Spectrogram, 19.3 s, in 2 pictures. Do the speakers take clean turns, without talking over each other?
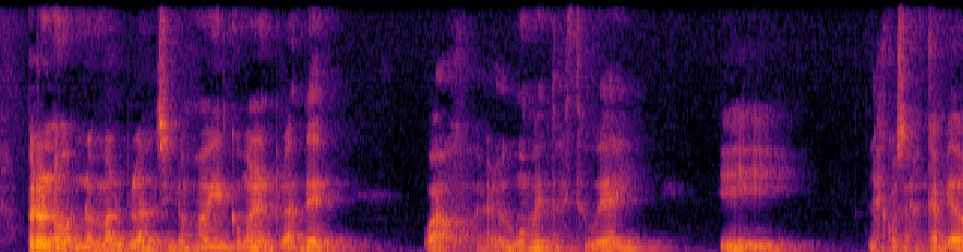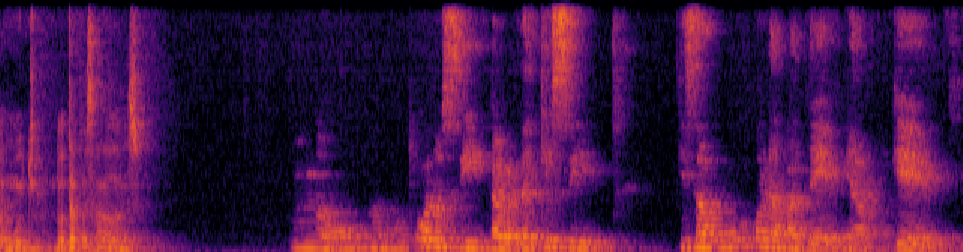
Yes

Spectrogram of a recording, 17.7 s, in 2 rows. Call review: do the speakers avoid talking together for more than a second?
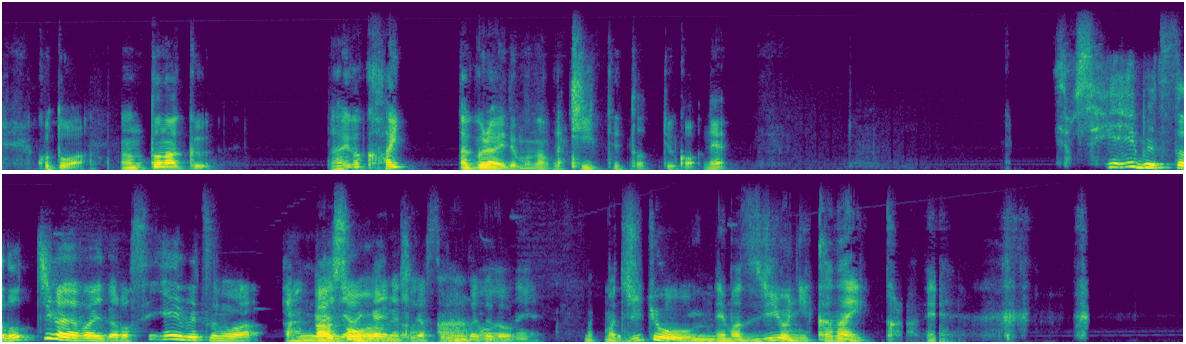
No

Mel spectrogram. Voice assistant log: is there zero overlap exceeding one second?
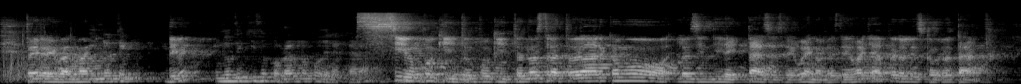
No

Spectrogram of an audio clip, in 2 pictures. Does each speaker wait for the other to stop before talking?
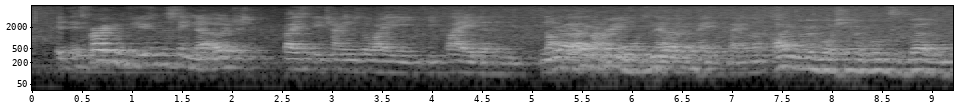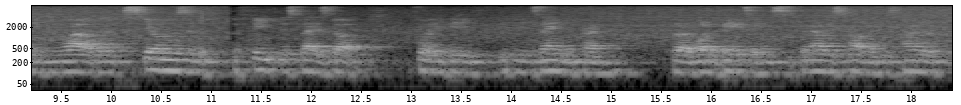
No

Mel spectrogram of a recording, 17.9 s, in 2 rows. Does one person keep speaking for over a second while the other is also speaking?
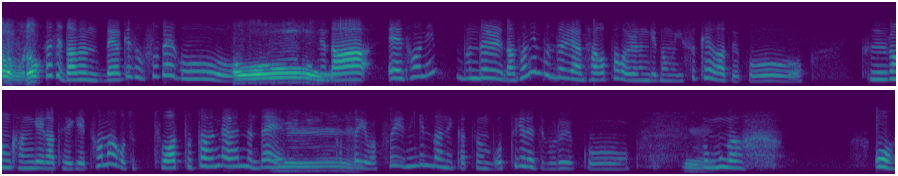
No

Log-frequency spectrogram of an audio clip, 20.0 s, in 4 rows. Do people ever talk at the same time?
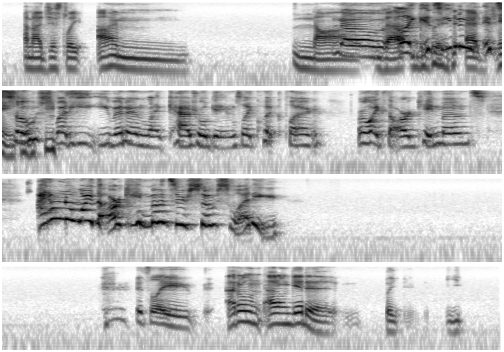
Yes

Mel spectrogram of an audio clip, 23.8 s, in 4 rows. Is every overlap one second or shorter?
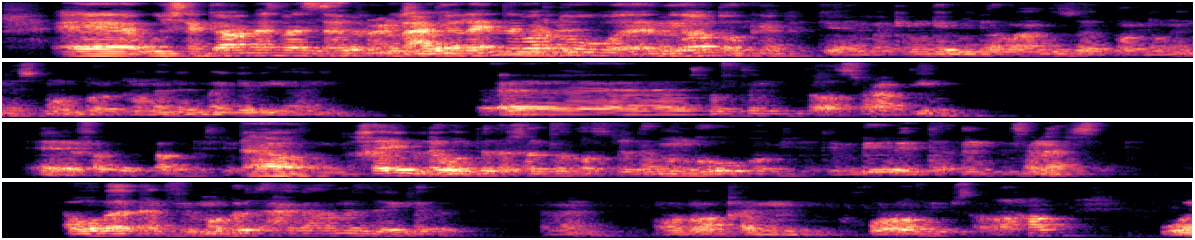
No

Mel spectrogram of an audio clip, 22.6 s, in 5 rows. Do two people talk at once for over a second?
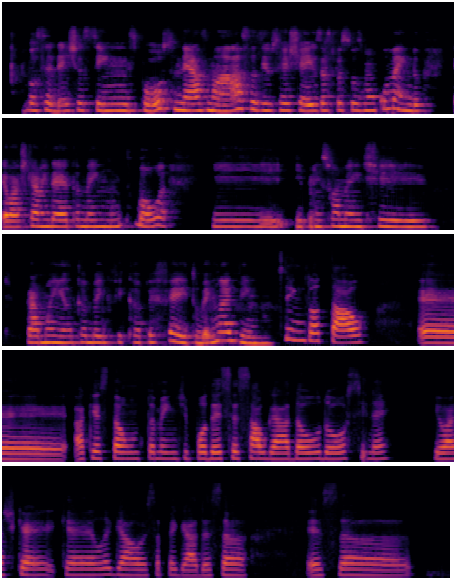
No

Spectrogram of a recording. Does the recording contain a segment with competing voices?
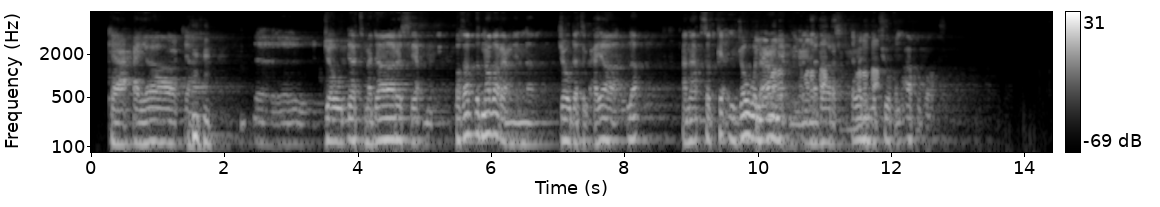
Yes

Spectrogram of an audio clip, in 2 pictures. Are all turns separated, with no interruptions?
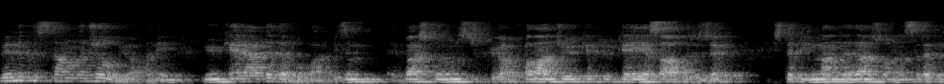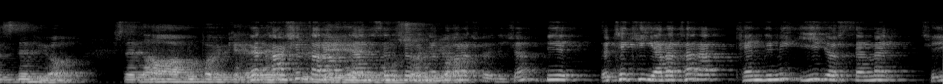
No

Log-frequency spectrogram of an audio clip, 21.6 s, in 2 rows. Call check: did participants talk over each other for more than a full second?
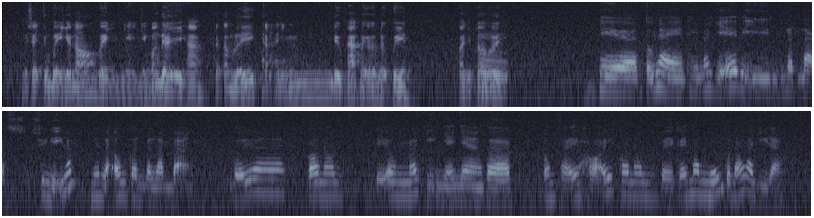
No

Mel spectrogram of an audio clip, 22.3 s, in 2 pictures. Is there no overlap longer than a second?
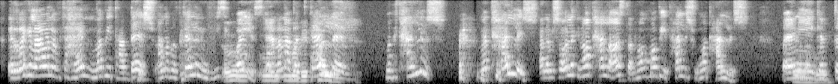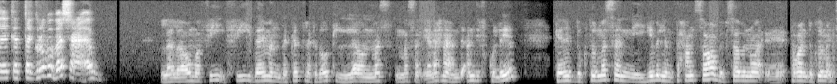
No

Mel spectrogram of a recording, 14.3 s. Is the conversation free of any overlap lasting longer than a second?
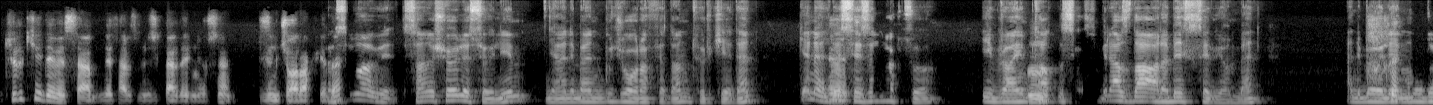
Yes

